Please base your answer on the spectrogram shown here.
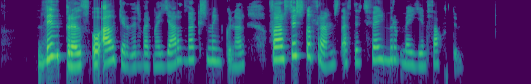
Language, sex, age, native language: Icelandic, female, 18-19, Icelandic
